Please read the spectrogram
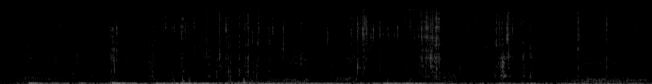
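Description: A foil trading-card pack wrapper being torn open and crinkled by gloved hands, a run of crackling rips that starts about a third of a second in and fades out near the end.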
